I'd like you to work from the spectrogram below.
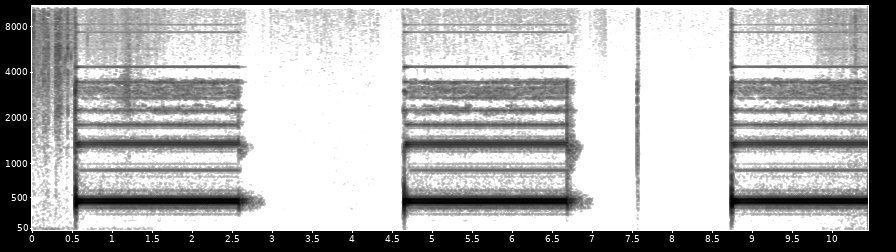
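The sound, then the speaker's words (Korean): Three steady electronic ringback tones on an outgoing phone call to a man named Denny, each lasting about two seconds with pauses between, clear and fairly loud, going unanswered with no voices. “나는 수도 없이 데니에게 전화를 걸었다. 데니는 받지 않았다.”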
